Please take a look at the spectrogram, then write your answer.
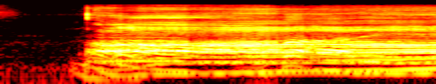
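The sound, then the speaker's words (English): After a brief quiet moment, a child bursts into a loud, sustained wailing cry, holding one long tearful howl that wavers slightly in pitch until the end. “I don't like seeing kids crying.”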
